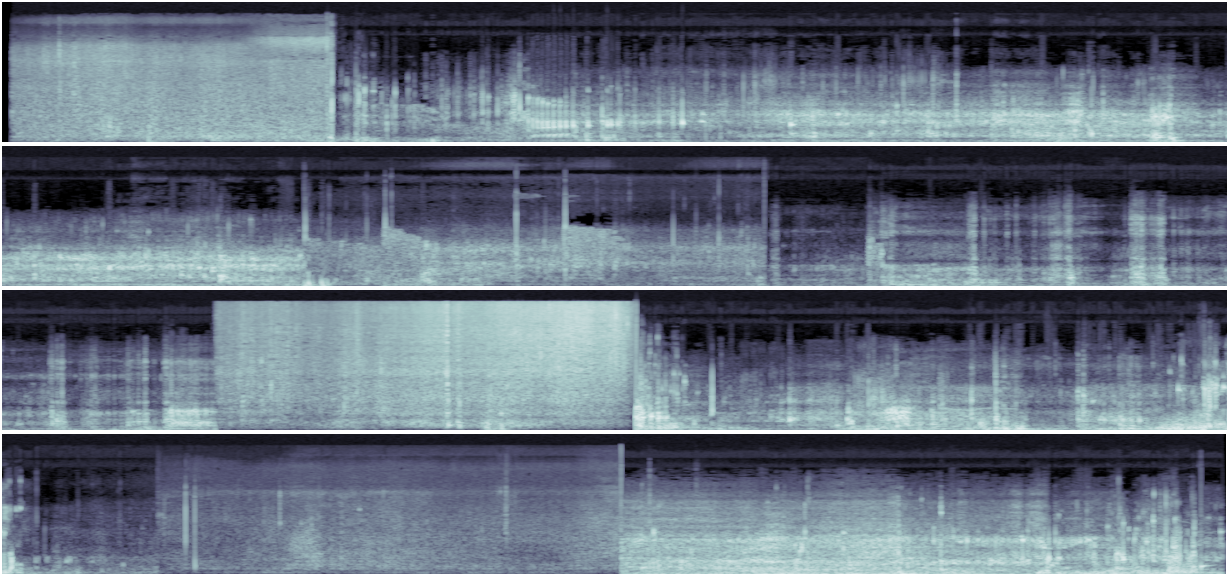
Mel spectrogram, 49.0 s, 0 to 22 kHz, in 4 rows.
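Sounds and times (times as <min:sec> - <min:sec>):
underwater gurgling and sloshing: 0:00.2 - 0:30.0, 0:30.8 - 0:48.9
knocks underwater: 0:30.9 - 0:37.6.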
